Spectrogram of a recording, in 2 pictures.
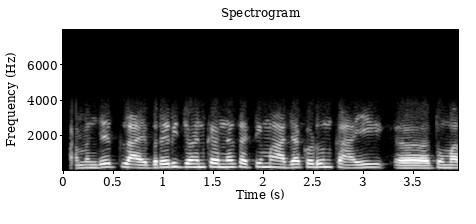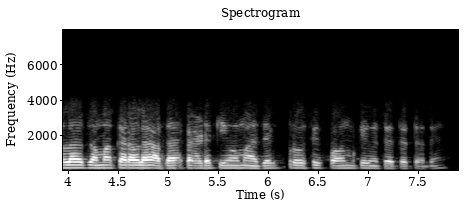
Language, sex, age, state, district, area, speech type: Marathi, male, 30-45, Maharashtra, Sangli, urban, conversation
